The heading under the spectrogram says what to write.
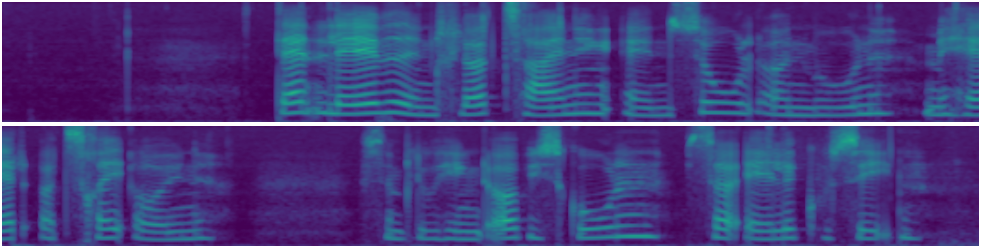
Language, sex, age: Danish, female, 45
